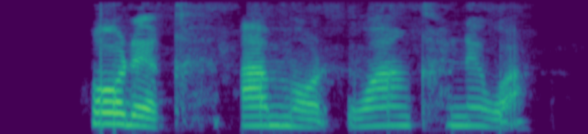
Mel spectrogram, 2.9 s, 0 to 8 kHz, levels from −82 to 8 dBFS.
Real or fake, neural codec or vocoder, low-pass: fake; vocoder, 24 kHz, 100 mel bands, Vocos; 7.2 kHz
